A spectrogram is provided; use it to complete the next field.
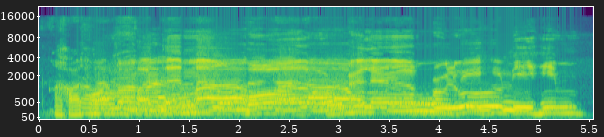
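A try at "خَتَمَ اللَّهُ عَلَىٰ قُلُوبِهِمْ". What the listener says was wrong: قو قو قاف پر پیش ہے. قلوبہم نہیں کرنا. قلوبی اس کا مطلب ہے ہونٹوں کو صحیح گول نہیں کیا.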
